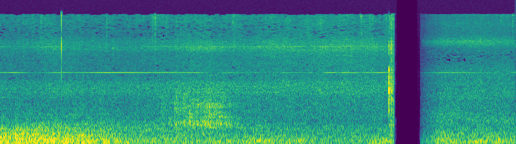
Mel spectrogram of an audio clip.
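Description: A steady low rumble of background noise with no speech, dropping out abruptly to silence for a moment about five seconds in at an edit.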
